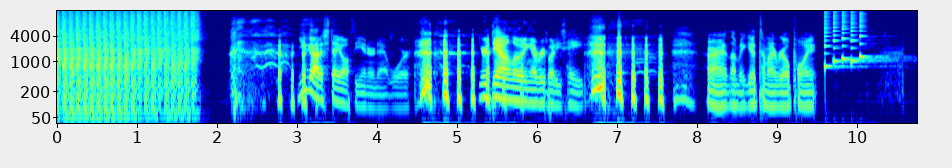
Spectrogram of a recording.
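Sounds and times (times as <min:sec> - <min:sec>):
Gatling gun firing sound effect: 0:00.0 - 0:01.8
speech: 0:03.0 - 0:09.6.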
